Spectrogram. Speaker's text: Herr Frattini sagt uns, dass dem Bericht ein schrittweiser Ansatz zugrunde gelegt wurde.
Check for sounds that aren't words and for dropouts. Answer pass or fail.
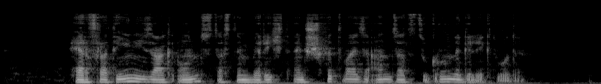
pass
